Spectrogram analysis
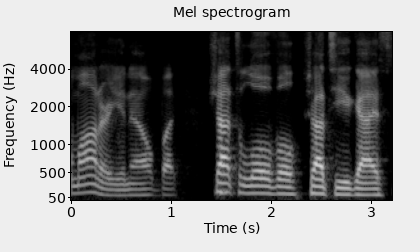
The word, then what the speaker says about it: Louisville: By the way, it's not Louisville, it's Louisville.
